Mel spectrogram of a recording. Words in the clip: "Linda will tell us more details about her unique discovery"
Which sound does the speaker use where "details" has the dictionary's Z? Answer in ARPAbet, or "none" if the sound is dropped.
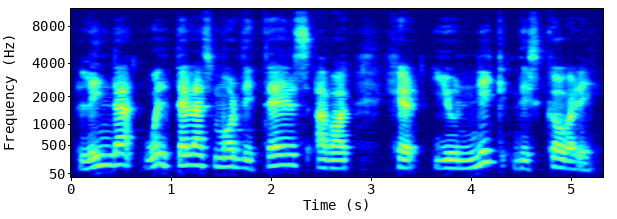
S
